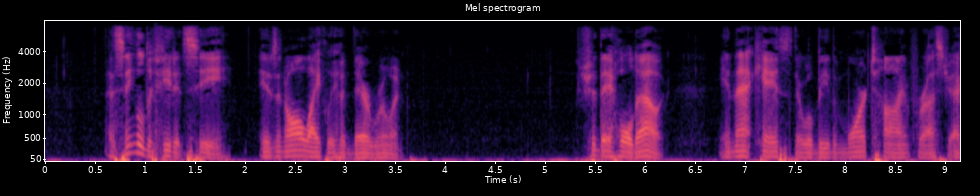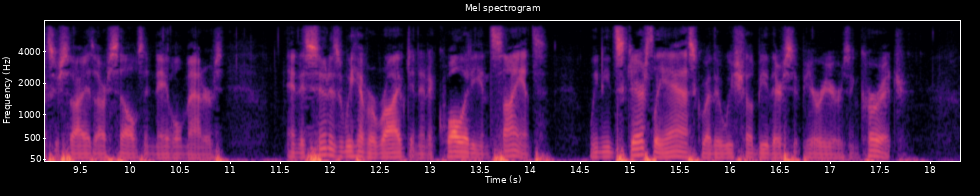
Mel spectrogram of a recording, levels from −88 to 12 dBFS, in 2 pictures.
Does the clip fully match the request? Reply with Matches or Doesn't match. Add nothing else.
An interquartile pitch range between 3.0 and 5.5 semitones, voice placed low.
Matches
